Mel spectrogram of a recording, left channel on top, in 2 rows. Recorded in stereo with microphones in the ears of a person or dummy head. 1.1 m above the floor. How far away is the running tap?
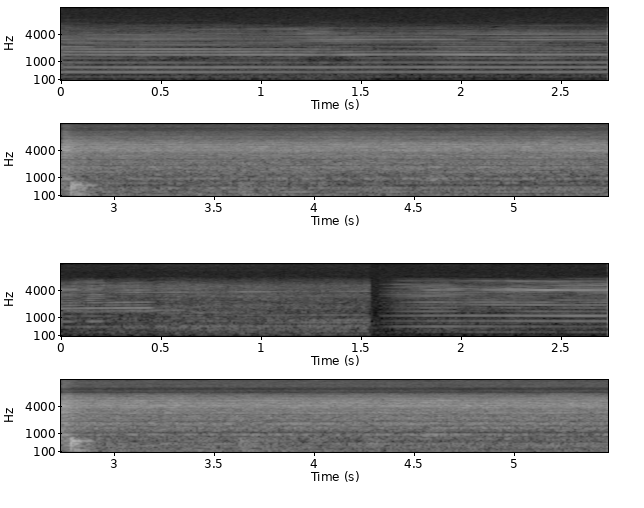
About 1.0 m.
